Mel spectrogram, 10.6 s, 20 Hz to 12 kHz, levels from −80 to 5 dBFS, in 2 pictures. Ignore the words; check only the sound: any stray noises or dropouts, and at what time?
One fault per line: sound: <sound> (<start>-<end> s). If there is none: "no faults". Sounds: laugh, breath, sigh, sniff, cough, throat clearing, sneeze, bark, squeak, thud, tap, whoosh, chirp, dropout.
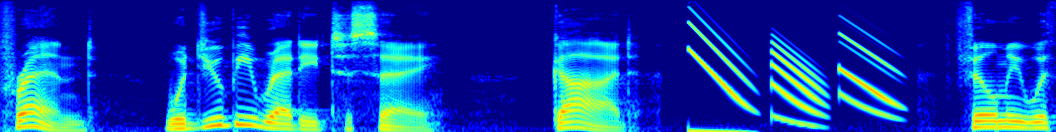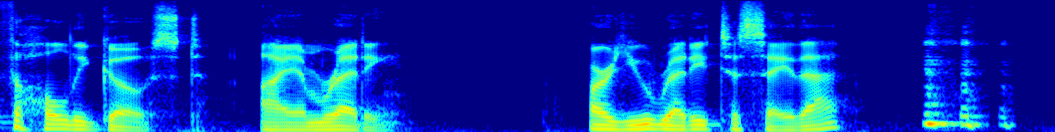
sound: chirp (3.4-4.5 s)
sound: laugh (9.9-10.4 s)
